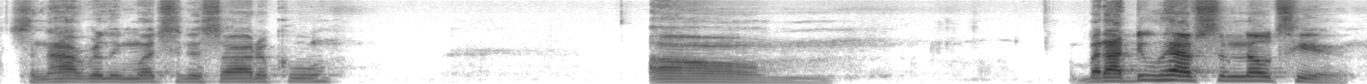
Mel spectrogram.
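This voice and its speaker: A man's voice: mid-range voice, takes it slowly. A man with a stuffy cold voice hosting a loose, casual commentary video, thinking aloud with fillers and repeats. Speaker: commentary channel host.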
